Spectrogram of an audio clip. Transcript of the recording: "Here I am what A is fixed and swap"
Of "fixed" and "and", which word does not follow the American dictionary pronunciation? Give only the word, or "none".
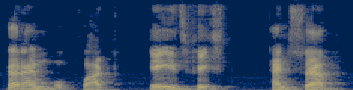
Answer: none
